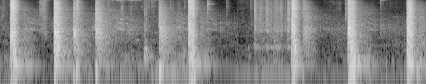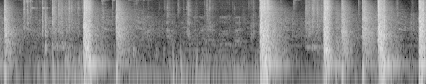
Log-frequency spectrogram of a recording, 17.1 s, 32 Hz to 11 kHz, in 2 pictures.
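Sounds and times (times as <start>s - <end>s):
gunshots with short echo: 8.2s - 9.0s, 13.7s - 14.2s, 15.0s - 17.0s.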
